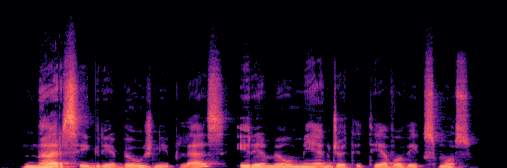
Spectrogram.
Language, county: Lithuanian, Vilnius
